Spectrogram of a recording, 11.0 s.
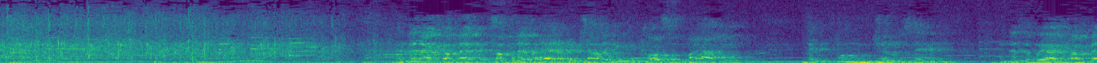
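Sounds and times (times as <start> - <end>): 
audience applause: 0.0 - 4.8
speech: 4.7 - 10.9.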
